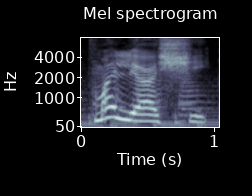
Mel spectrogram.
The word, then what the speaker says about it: молящий: Ошибка возникает от того, что в глаголе «молит» ударение практически всегда падает на первый слог. Он молит, они молят, ты молишь, мы молим и так далее. Однако в разных частях речи далеко не всегда совпадают ударные слоги. И как бы ни было великое искушение поставить ударение по аналогии с глаголом «молит», в причастии ударной будет «я», «молящий». Например, «молящий Бога», «посмотреть на друга молящим взглядом», «увидеть молящегося человека», «враг молящий о пощаде».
